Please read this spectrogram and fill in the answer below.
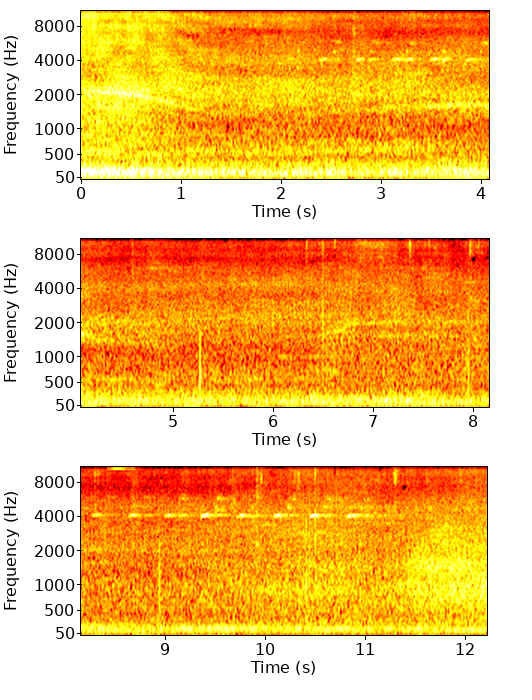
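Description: A motorcycle passes close by, its engine note falling as it moves away and fades over the first few seconds. A low, steady rumble of road traffic continues after it.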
